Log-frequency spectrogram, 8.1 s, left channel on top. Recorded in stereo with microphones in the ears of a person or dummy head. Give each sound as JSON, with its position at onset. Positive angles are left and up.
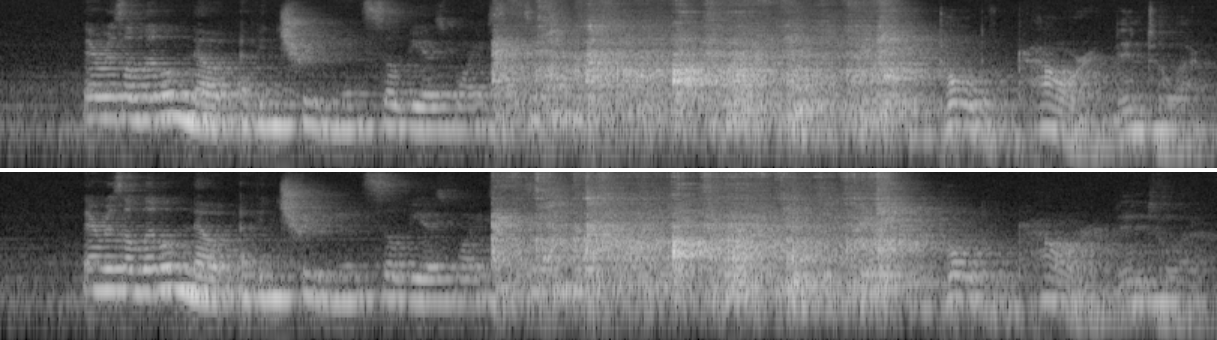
{"t": 0.6, "sound": "a woman speaking", "side_deg": -15, "distance_m": 1.3}
{"t": 3.3, "sound": "a zipper", "side_deg": -70, "distance_m": 4.0}
{"t": 6.1, "sound": "a man speaking", "side_deg": 55, "distance_m": 1.3}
